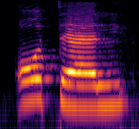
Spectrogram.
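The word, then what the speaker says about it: hotel: की तरफ बढ़ते हैं ओटेल ओटेल जनी होटल एच इसका साइलेंट है इसलिए इसे तेल परा जाता है अगला है स्टोरिया स्टोरिया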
